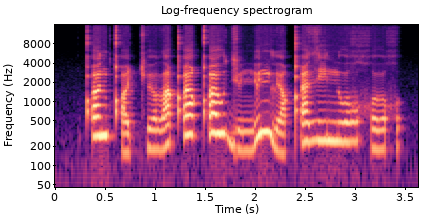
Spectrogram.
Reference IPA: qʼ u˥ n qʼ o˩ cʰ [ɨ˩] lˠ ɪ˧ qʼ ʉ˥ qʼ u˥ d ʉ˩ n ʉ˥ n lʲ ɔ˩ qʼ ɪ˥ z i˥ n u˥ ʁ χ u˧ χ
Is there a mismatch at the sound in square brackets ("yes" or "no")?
yes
